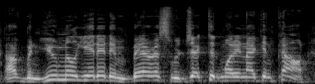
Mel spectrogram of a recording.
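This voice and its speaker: A man's voice: high-pitched, normal speed. A man from Haiti, a guest on a TV morning show, speaking earnestly and encouragingly as he lays out his points one by one.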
